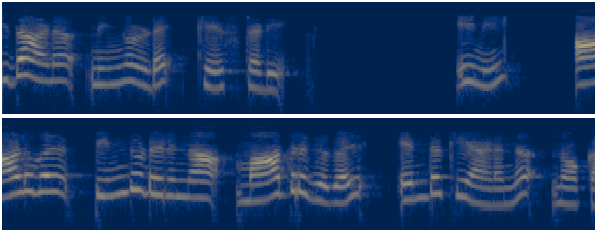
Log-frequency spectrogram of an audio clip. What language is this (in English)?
Malayalam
